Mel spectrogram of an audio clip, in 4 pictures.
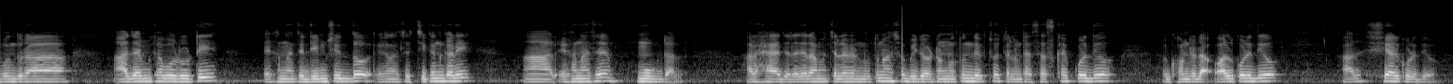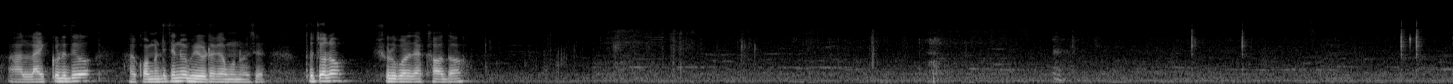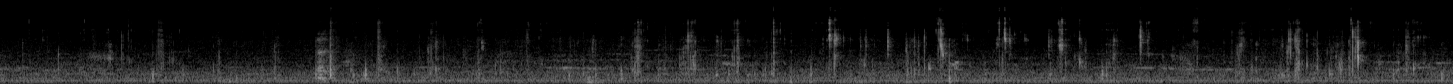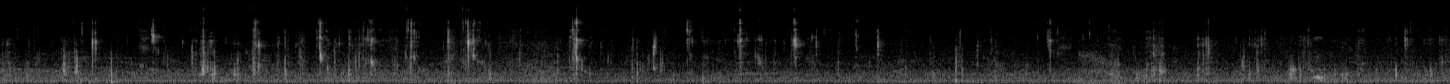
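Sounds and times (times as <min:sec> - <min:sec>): steady low hum: 0:00.0 - 0:58.0
person chewing and lip-smacking: 0:26.3 - 0:58.0.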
